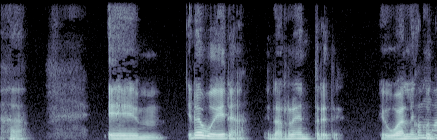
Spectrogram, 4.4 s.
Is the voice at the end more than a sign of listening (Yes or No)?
No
